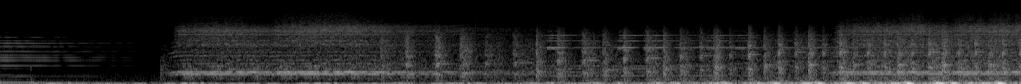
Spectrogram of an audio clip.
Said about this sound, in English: This train is a star train. So we're going to pull up to a train station now. We're all going to get off.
